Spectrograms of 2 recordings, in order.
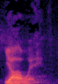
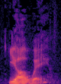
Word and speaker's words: Yahweh: And then later on in the passage, we see the actual name of God, which the best that we can pronounce it is Yahweh. That's probably the closest approximation, Yahweh.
